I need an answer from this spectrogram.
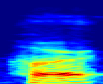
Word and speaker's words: her: Now, the crucial part is the word her is H-E-R. But native speakers don't always pronounce the letter H sound.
